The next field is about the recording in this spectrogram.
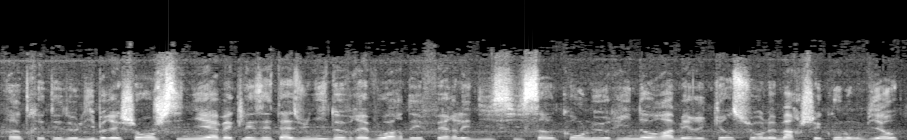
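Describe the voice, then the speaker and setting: A woman voices a scripted TV news report in a measured, even delivery. Her tone is warm and mellow, with faint ambience behind her. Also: medium pitch, slight background noise. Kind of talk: scripted voice-over narration.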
